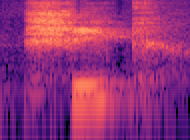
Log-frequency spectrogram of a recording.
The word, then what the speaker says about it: Chic: Pink Chic. I think. She might pronounce it chick, but it's spelled chic.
